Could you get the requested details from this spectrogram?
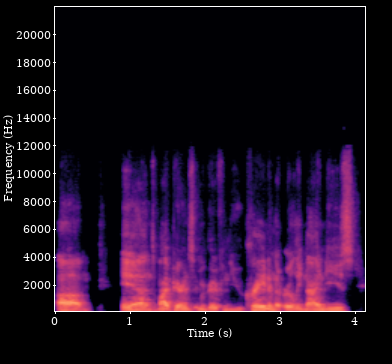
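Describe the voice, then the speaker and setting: A man's voice: medium pitch, steady tone, moderate pace, darkish tone. A young man, a college student, giving an earnest prepared presentation over a video call, with frequent fillers and restarts. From United States. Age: young adult.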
